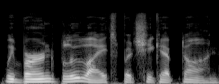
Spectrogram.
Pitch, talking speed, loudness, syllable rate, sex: 115 Hz, 220 wpm, -17 LUFS, 4.4 syllables/s, male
